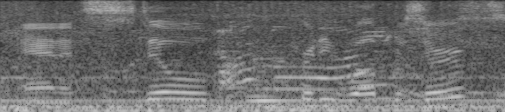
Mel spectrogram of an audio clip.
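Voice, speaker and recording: Clear music plays in the background. A man speaks in a dry sound with no echo. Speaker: travel vlogger. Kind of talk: casual vlog chat. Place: waterside. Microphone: phone near.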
